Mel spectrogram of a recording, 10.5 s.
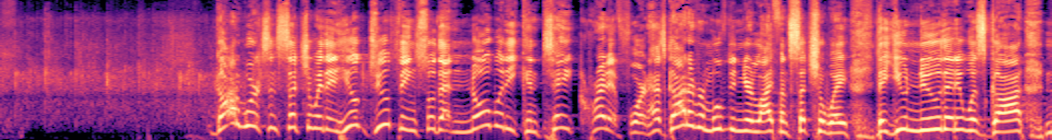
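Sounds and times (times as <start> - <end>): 
audience clapping: 0.0 - 4.3
speech: 2.1 - 10.5.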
